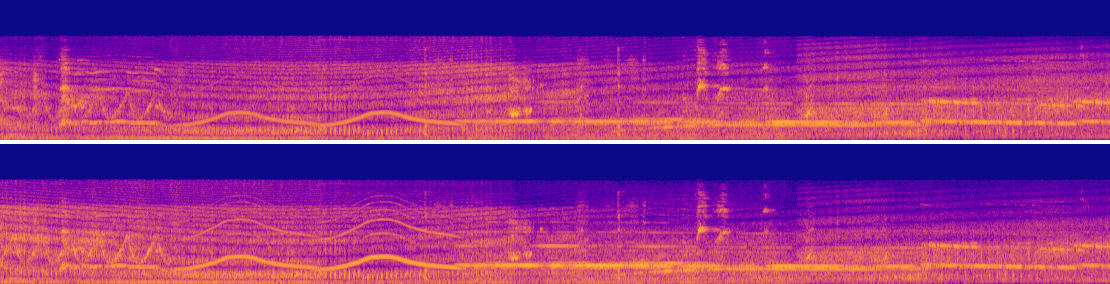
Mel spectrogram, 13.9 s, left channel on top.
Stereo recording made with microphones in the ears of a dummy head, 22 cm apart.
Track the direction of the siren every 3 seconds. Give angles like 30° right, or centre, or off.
80° right, 70° right, 30° right, 40° left, 70° left.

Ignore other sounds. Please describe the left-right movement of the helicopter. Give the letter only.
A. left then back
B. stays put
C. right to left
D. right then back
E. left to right
C.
